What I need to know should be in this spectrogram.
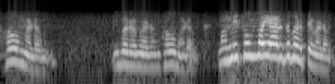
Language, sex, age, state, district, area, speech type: Marathi, female, 45-60, Maharashtra, Nanded, urban, conversation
